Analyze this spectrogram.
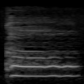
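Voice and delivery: very high, loud crow caw. Acted. Baby crow finally singing, loud caw. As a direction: blast out a caw. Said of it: "so loudly that everyone leapt".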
